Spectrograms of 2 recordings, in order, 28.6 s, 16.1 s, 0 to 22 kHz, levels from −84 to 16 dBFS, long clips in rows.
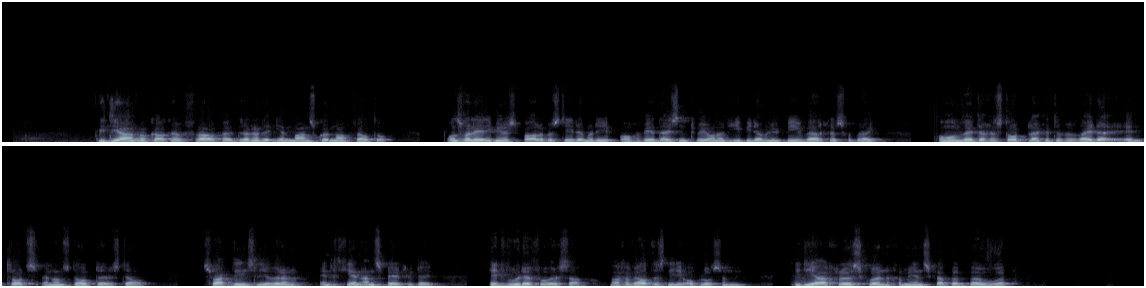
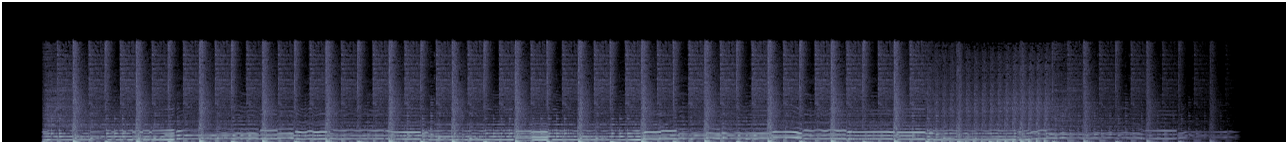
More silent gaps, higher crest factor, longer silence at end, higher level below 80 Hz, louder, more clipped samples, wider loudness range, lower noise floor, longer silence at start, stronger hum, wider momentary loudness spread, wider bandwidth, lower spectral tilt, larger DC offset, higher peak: neither; about the same, 18 dB vs 18 dB; first, 1.65 s vs 0.75 s; second, -64 dBFS vs -30 dBFS; about the same, -24 LUFS vs -25 LUFS; neither; about the same, 3 LU vs 5 LU; first, -89 dBFS vs -45 dBFS; first, 1.2 s vs 0.5 s; neither; about the same, 11 LU vs 10 LU; second, 7.6 kHz vs 16.5 kHz; first, -9 dB/octave vs -4.5 dB/octave; neither; about the same, -6 dBFS vs -6 dBFS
